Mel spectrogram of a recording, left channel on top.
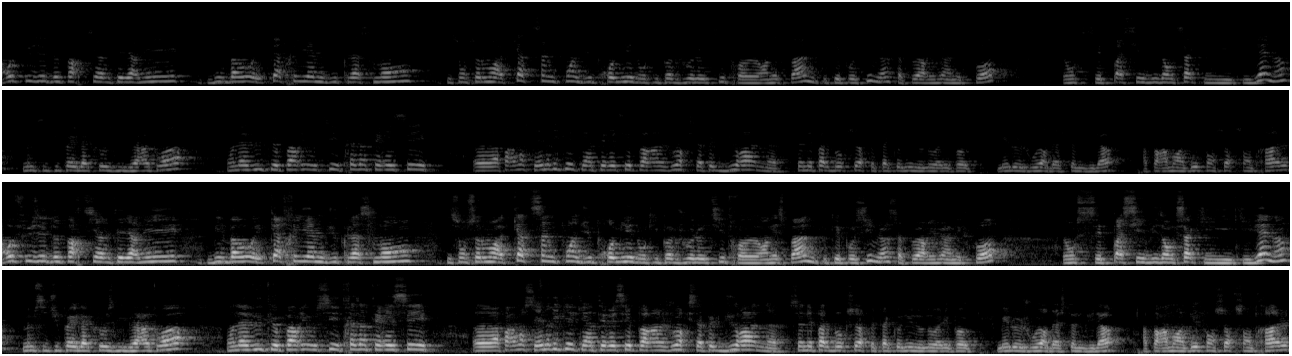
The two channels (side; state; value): left; quieter; 16.1 dB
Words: de partir l'été dernier. Bilbao est 4e du classement. Ils sont seulement à 4-5 points du premier, donc ils peuvent jouer le titre en Espagne. Tout est possible, hein, ça peut arriver un exploit. Donc c'est pas si évident que ça qu'ils viennent, hein, même si tu payes la clause libératoire. On a vu que Paris aussi est très intéressé. Apparemment, c'est Enrique qui est intéressé par un joueur qui s'appelle Duran. Ce n'est pas le boxeur que tu as connu, Nono, à l'époque, mais le joueur d'Aston Villa. Apparemment, un défenseur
